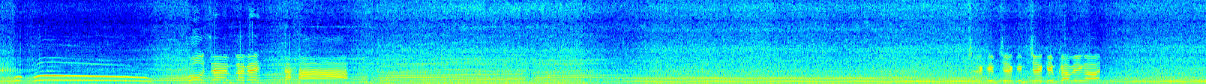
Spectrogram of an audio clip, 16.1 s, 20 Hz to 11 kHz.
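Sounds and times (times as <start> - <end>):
motorcycle engine at speed: 0.0 - 16.0
wind noise: 0.0 - 16.0.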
